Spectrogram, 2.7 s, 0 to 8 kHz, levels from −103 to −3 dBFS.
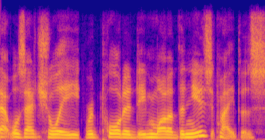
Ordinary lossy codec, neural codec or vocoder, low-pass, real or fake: Opus, 64 kbps; autoencoder, 22.05 kHz, a latent of 192 numbers a frame, VITS, trained on many speakers; 7.2 kHz; fake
